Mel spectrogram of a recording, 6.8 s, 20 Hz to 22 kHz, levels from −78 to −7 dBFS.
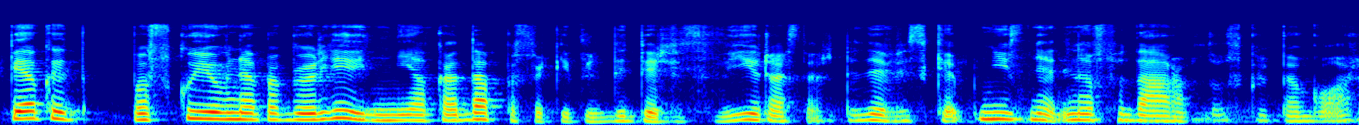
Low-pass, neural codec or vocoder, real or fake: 9.9 kHz; autoencoder, 22.05 kHz, a latent of 192 numbers a frame, VITS, trained on one speaker; fake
